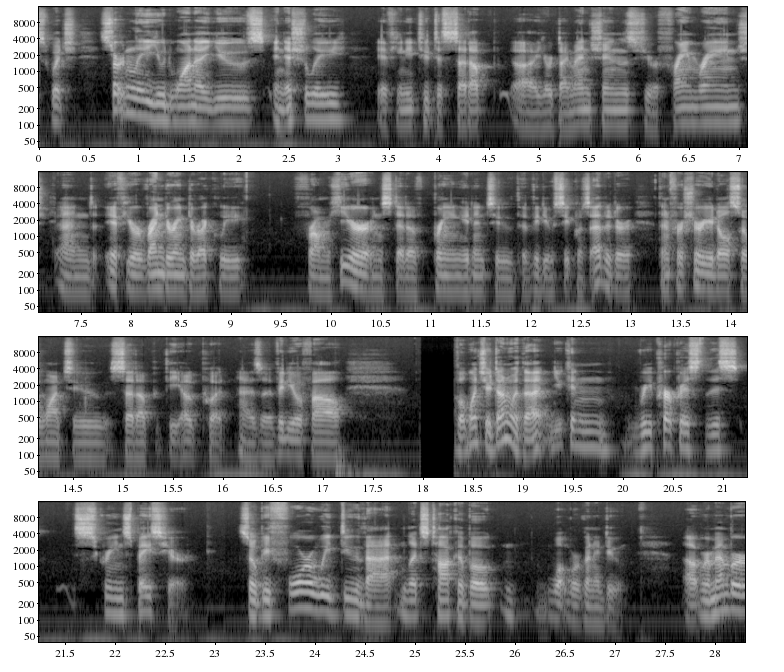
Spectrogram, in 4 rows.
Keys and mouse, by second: 13.3 click.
